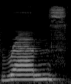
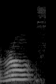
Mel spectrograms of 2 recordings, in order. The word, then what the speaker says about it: Reims: You might know it as Reims, but it is pronounced closer to Reims.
